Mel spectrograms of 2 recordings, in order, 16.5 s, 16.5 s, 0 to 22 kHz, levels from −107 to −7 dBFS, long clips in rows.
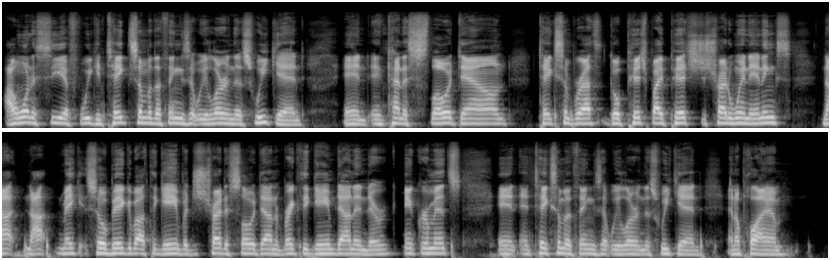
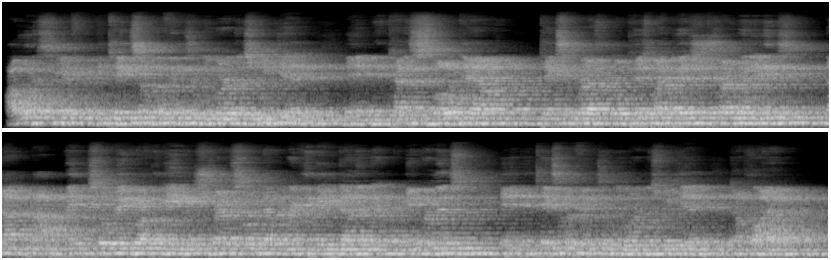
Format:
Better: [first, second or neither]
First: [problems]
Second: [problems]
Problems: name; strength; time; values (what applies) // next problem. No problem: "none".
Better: first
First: none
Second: off-mic speech; far // room echo; strong; dies away in 3 s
